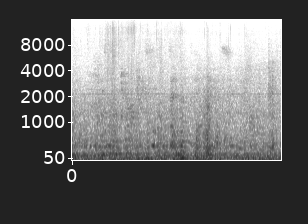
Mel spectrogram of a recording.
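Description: Inside a moving SEPTA Regional Rail electric commuter car: a steady low rumble of the train running along the track, with a few faint knocks and rattles.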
